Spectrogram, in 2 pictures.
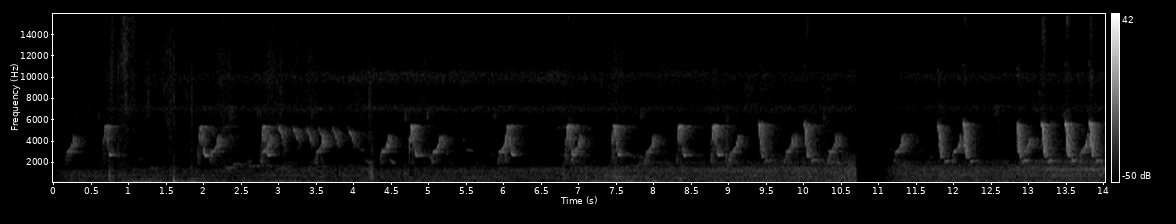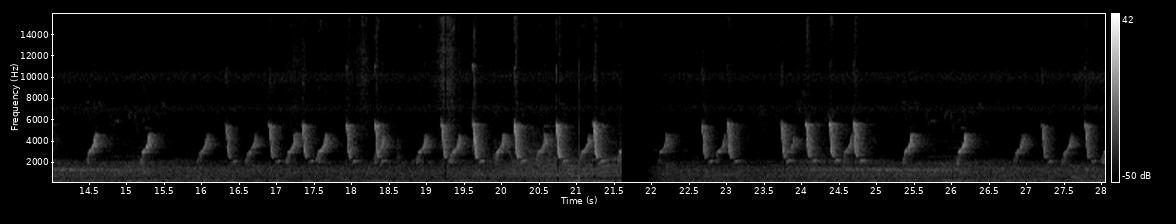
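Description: A small songbird calling: a long, fast run of high, sharp chirps, about three to four a second, twice broken by a brief silence.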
